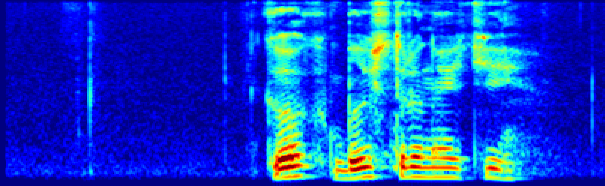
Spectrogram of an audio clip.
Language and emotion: Russian, sad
